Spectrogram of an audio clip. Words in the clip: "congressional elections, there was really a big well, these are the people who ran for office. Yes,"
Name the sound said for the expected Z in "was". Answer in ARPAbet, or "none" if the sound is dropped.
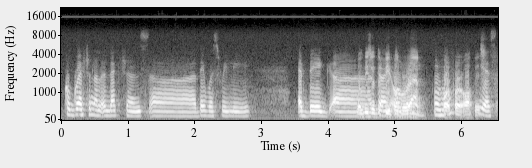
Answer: S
